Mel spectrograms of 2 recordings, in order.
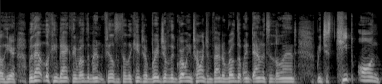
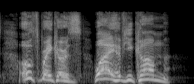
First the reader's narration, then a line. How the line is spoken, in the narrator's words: Aragorn … he cried in a great voice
